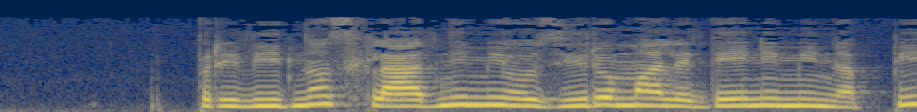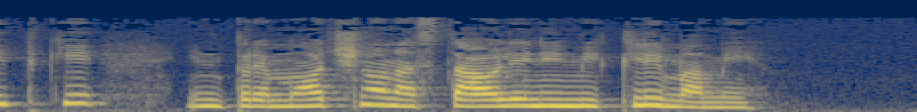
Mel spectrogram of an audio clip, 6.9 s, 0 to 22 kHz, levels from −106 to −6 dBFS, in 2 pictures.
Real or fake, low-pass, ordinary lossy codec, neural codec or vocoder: real; 19.8 kHz; MP3, 48 kbps; none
